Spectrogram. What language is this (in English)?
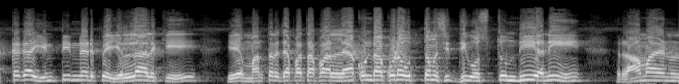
Telugu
